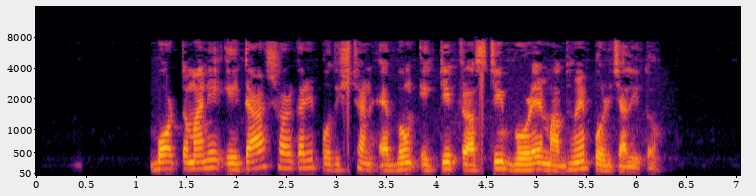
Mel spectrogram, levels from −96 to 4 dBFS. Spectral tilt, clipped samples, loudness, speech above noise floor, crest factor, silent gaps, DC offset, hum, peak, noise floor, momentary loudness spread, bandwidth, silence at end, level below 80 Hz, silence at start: -4.5 dB/octave; under 0.1%; -17 LUFS; 66 dB; 16 dB; none; under 0.1%; none; -2 dBFS; -83 dBFS; 8 LU; 7.8 kHz; 0.8 s; -58 dBFS; 1.15 s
